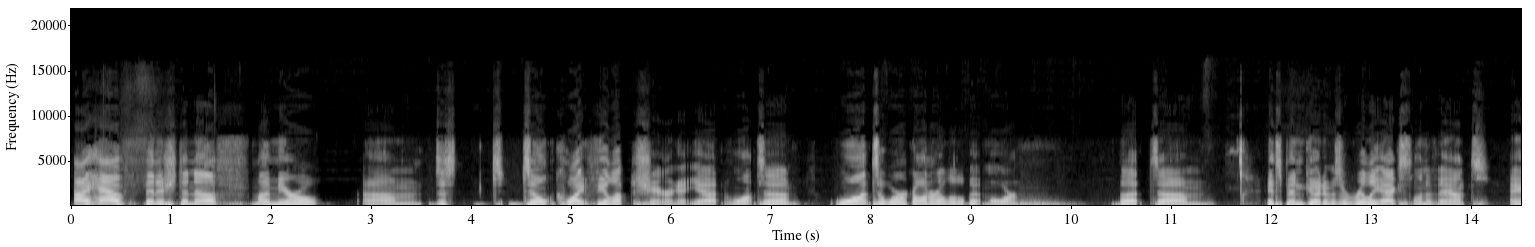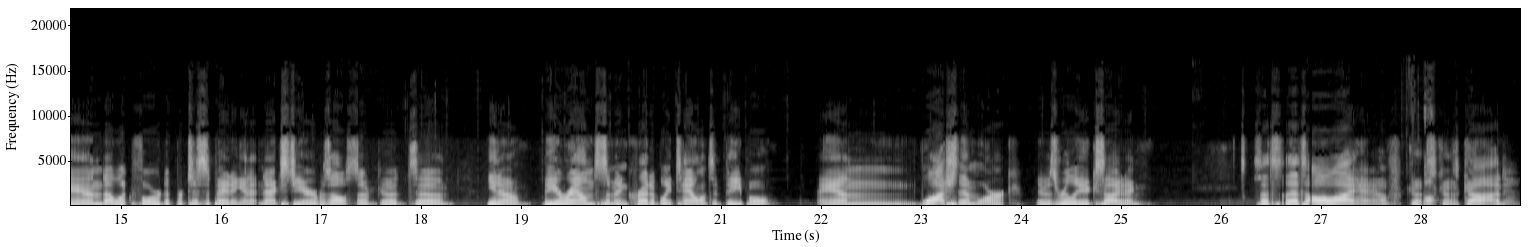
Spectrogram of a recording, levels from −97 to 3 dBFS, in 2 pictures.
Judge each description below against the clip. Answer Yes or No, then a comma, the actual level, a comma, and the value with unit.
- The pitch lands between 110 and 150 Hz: No, very low, 80 Hz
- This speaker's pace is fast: No, average, 160 wpm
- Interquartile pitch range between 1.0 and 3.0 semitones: No, average, 4.2 semitones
